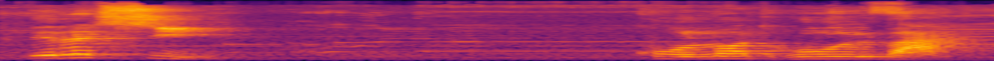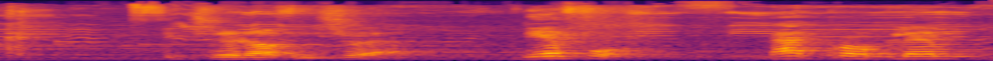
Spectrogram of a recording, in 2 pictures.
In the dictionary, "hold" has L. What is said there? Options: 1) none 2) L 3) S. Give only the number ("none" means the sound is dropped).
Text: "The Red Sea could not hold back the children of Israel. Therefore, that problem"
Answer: 2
